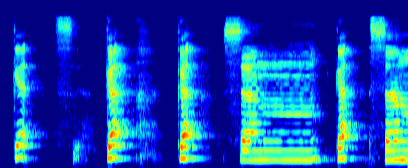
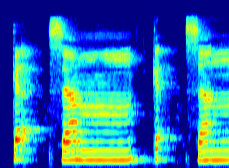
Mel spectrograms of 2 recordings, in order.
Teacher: یہاں پر حمزہ جھٹکے کے ساتھ پڑھا جائے گا کیونکہ ساکن ہے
